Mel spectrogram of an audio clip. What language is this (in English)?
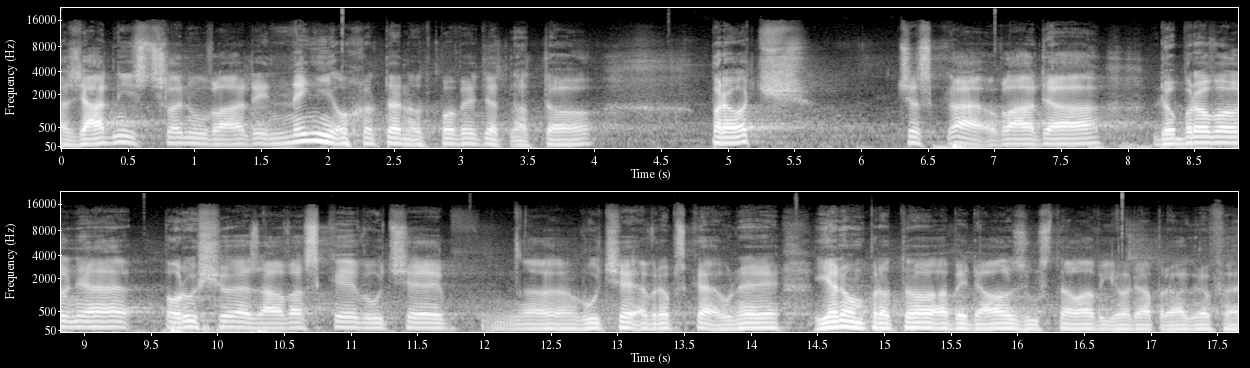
Czech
